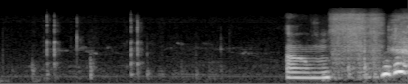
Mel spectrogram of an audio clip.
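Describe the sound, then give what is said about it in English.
Light typing on a computer keyboard: a few quick, faint key clicks in an irregular patter, then the typing stops and a person starts talking. “everybody can just hear you typing on your computer”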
